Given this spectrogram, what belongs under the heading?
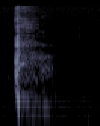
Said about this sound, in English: We'll just all cough.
